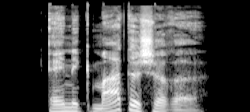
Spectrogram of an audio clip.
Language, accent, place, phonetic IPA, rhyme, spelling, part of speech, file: German, Germany, Berlin, [ɛnɪˈɡmaːtɪʃəʁə], -aːtɪʃəʁə, änigmatischere, adjective, De-änigmatischere.ogg
- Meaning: inflection of änigmatisch: 1. strong/mixed nominative/accusative feminine singular comparative degree 2. strong nominative/accusative plural comparative degree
